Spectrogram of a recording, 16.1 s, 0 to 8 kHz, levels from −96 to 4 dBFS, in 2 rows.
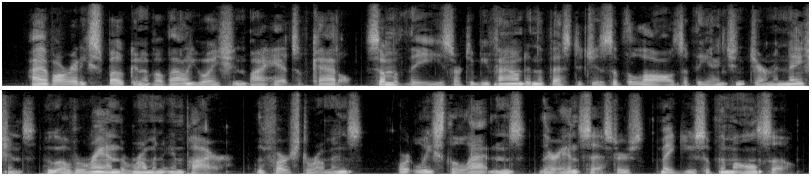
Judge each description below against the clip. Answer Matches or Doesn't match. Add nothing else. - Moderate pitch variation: Matches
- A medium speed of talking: Matches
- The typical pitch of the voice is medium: Doesn't match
